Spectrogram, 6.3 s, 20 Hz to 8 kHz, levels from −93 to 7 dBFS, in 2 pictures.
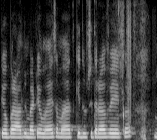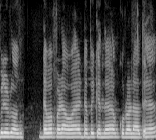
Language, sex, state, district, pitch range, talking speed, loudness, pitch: Hindi, female, Delhi, New Delhi, 210-220 Hz, 220 wpm, -14 LUFS, 215 Hz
